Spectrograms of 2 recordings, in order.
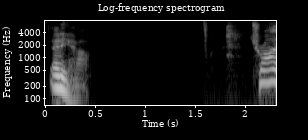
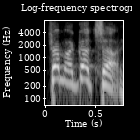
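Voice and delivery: higher cowboy imitation; higher imitation of the bull rider; Ty Murray's voice; 7 semitones higher than usual. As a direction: repeat Ty's phrase in his voice. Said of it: "He talks this way".

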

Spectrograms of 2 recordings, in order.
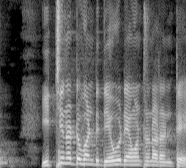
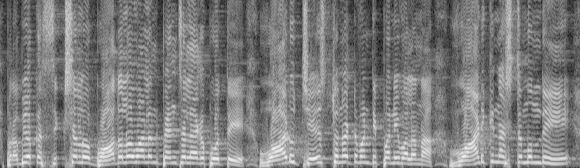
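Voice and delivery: high, slow preaching warning; preacher's sustained, raised warning; emphatic preaching; 5 semitones higher, slower than usual. Real, not acted. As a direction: drive each condition home, raised and drawn out.

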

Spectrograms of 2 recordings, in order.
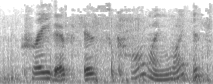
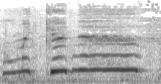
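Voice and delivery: high, slow, overwhelmed gasp then goodness; gasp of delight; slower than usual. Real, not acted. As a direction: catch your breath and let it soar. Opening the gift box.

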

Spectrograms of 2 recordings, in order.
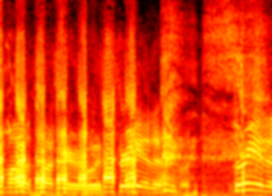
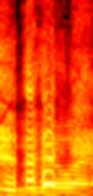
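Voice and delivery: higher, louder indignant turn; mock huff; 10 semitones higher, 4 dB louder than usual. Real, not acted. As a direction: pretend to storm off.

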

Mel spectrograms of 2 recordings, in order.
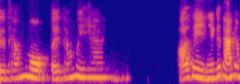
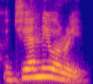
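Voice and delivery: January run together a little quicker; January at a slightly brisker teaching pace; slightly faster; much slower than usual. Shown as a demonstration. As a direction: say January as one connected word. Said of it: "Đọc nhanh hơn xíu ha".

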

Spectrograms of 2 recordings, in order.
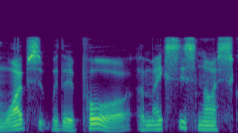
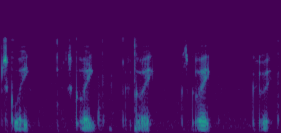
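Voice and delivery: breathy whispered squeak noises, much softer; 13 semitones lower, 16 dB quieter than usual. Retold or imitated. Describing the dog at the window, whispered squeaks. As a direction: hush the squeaks right down. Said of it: "licking the window and wiping it".

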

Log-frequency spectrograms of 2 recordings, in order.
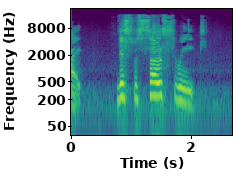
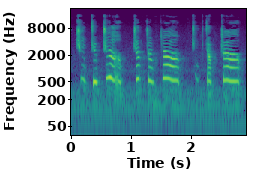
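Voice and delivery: high chirping bird imitation; 5 dB quieter than usual.

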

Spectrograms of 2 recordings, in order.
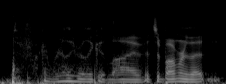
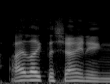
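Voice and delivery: slightly higher, half-laughing imitation of a fan; heckling fan's voice; 5 semitones higher than usual. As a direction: call out as a gig heckler, lightly mimicked. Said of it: "you hear this voice going".

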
